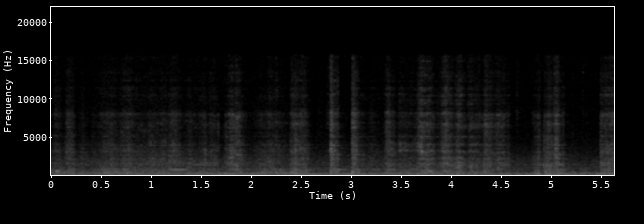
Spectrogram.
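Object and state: Metal candle tin being scratched.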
